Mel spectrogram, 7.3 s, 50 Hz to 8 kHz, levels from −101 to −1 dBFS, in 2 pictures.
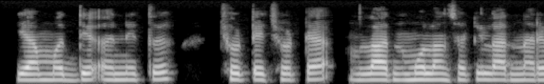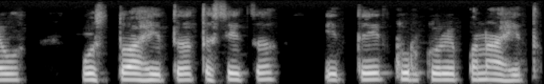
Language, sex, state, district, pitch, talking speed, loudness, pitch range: Marathi, male, Maharashtra, Pune, 215 Hz, 125 wpm, -23 LUFS, 210-220 Hz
